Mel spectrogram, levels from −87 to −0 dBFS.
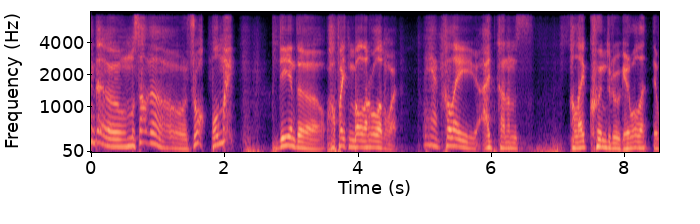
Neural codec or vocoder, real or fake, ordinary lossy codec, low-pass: codec, 16 kHz, about 1 kbps, DyCAST, with the encoder's durations; fake; none; 7.2 kHz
